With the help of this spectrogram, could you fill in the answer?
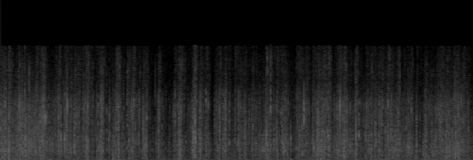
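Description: A sheet of thin white printed tissue wrapping paper lies flat on a carpet while long painted nails and fingertips rub and scratch across it. The result is a steady, quiet, bright crinkling and scratching with dense rapid rustles and no clear gaps.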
